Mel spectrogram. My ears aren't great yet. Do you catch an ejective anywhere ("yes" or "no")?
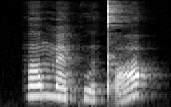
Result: yes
